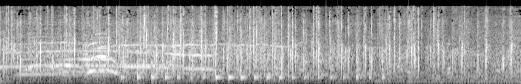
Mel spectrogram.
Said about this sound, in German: Und einmal einen herzlichen Applaus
